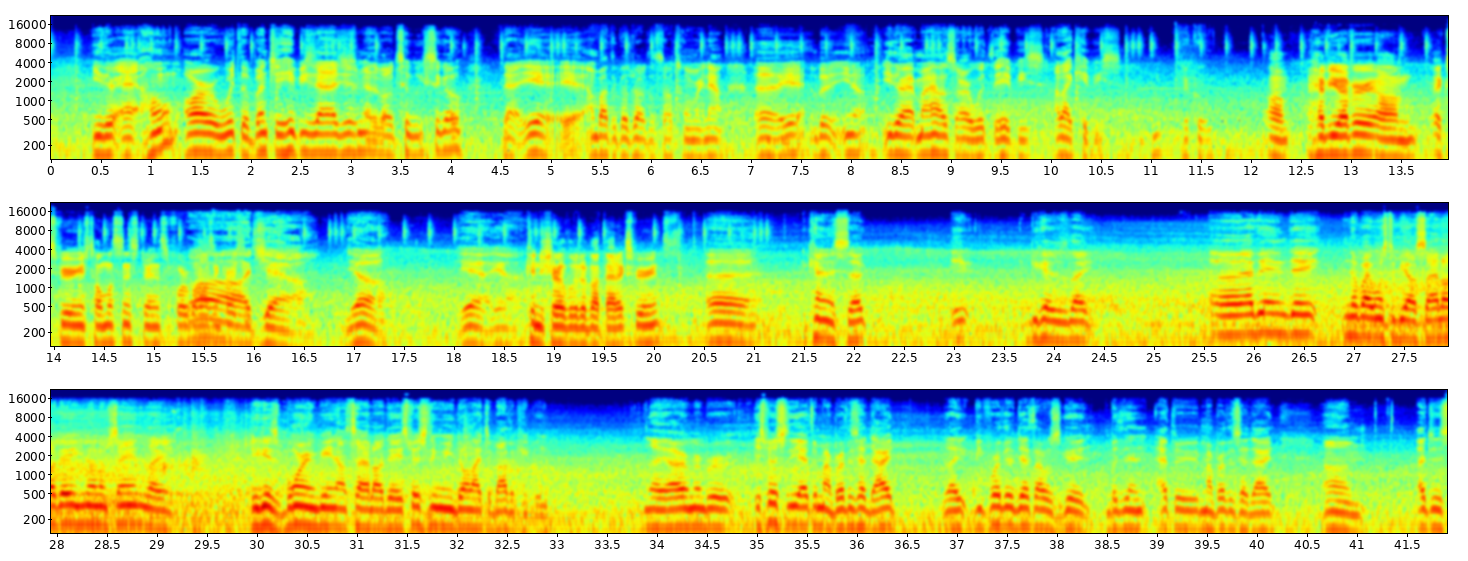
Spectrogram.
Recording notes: As part of our series of street audio postcards.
